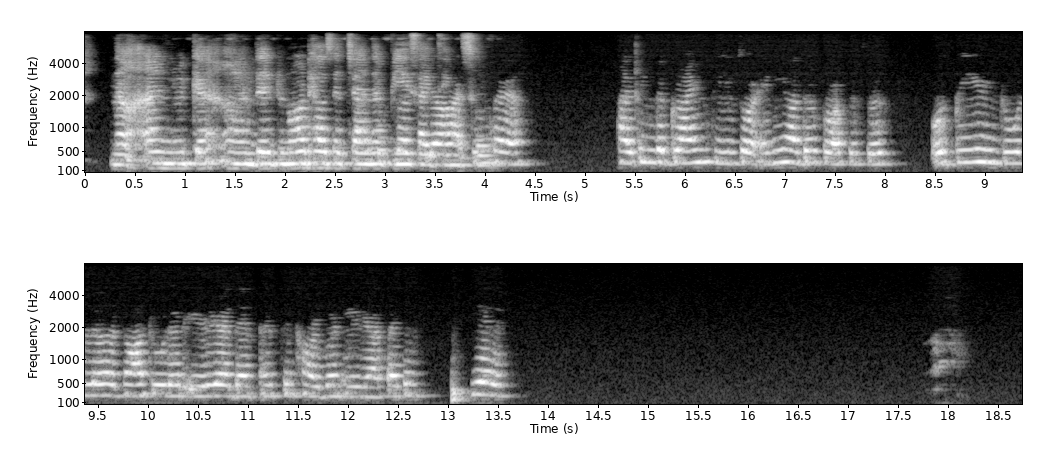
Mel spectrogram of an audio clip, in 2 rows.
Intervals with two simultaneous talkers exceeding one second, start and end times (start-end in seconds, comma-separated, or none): 2.7-4.1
